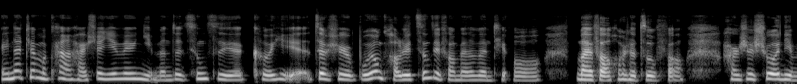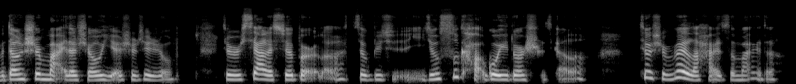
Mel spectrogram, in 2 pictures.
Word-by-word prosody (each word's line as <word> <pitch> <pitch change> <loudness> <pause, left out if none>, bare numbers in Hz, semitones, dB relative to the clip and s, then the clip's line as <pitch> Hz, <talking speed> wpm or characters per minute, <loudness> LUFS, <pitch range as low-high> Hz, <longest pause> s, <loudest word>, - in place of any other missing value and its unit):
诶， 250 - 0
那 315 +3 +2
这 330 +2 -3
么 270 - +1
看 270 -4 -1
还 200 -3 -3
是 235 +6 -1
因 250 +1 +1
为 260 0 +3
你 230 -5 +1
们 200 -2 -6
的 230 - -1
经 260 +5 -1
济 215 -5 0
可 215 -2 0
以 245 - -1 0.2
就 260 -2 +6
是 225 0 +2
不 220 +2 0
用 295 +3 +4
考 260 -7 -3
虑 220 +2 +5
经 285 +7 -2
济 270 -4 0
方 210 -3 -4
面 200 -1 -2
的 200 - -2
问 200 -1 -1
题 - - -7
哦， 190 0 -6 0.3
买 220 -2 +7
房 200 -2 +4
或 230 +3 -3
者 205 -2 +2
租 200 0 +1
房。 190 0 -6 0.4
还 225 -1 -2
是 245 +2 0
说 245 +2 +6
你 225 -2 +3
们 195 0 -6
当 230 +1 +3
时 245 +2 +3
买 230 -3 +1
的 205 - +3
时 200 -1 -6
候 200 +2 +2
也 200 -1 -2
是 210 0 -5
这 210 -1 -2
种， 215 +4 -8 0.5
就 225 - +1
是 215 - +1
下 235 +2 +2
了 210 - +2
血 210 +1 +1
本 215 - -1
儿 - - -6
了， 235 - -8
就 225 - -2
必 220 +1 -6
须 215 - -12
已 215 - -14
经 230 +3 0
思 345 +6 -4
考 - - -2
过 230 -2 +6
一 220 - +4
段 215 0 0
时 220 - -5
间 225 - -13
了， 265 -7 -10 0.5
就 310 - -1
是 245 -4 -4
为 300 +4 +4
了 205 -5 +3
孩 200 - -5
子 205 - -9
买 210 +5 -8
的。 230 - -13
220 Hz, 300 characters per minute, -21 LUFS, 205-245 Hz, 0.5 s, 买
